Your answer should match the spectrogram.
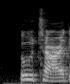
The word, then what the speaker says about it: Buttar: And his name again is Shahid Buttar, and it's pronounced like this, guys. Shahid, so the accent's on the and Buttar, the accent's on the ooh.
